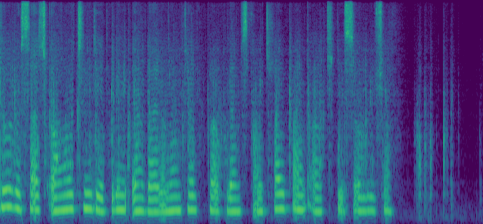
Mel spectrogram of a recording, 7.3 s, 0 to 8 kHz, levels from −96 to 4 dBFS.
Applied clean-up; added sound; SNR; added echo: neural mask model RNNoise.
